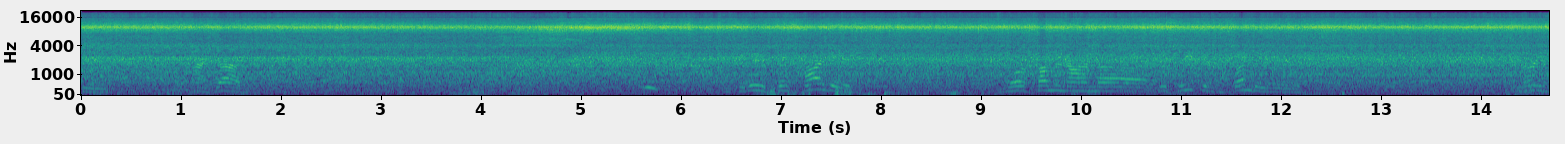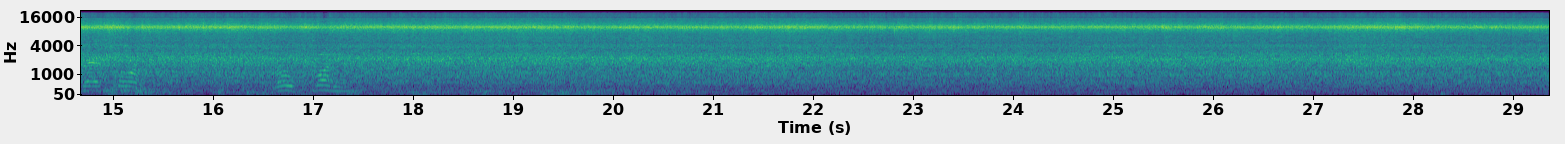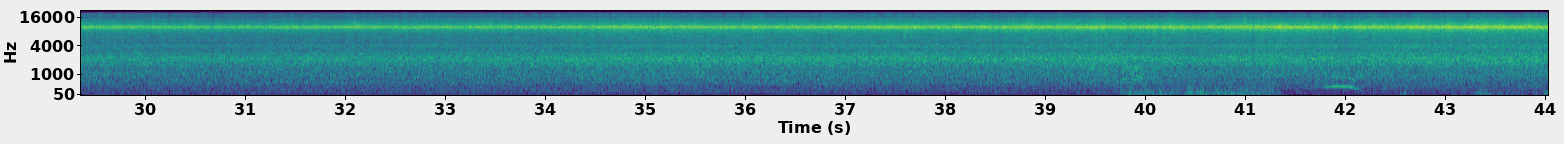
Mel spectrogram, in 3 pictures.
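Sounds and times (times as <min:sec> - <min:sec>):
strong wind: 0:00.0 - 0:22.6, 0:38.8 - 0:44.0
heavy rain pouring: 0:00.0 - 0:44.0.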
